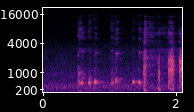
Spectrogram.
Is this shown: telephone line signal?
no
